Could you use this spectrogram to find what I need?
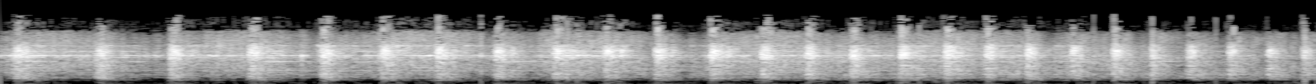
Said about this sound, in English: And then the whistle cry. The tolling bell. The great train mounting to its classic monotone again.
